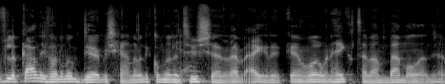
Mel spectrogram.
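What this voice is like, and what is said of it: Heavy rural regional Dutch accent. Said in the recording (Dutch): “dat hele typische Beethovense accent ... Beetje, beetje, beetje, beetje zwaar. Zwaar. ... ben je een boer? Echt een beetje een boer.”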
